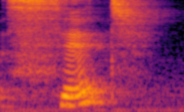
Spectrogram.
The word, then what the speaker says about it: sit: Como exemplos, a palavra sit, S-I-T, sentar, e seat, S-E-A-T, assento. Né? Então, sit e seat têm sons diferentes, é um minimal pair.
